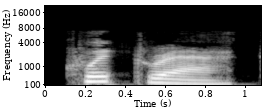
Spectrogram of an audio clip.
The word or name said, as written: whitrack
